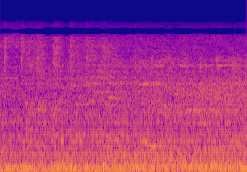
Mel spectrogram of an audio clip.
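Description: Steady engine and road noise of a vehicle travelling along a dirt road, with a low, even hum.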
